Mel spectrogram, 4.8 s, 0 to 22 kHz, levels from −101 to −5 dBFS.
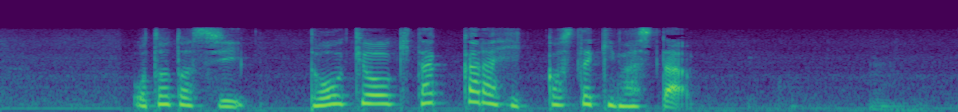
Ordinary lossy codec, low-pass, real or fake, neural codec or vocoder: none; none; real; none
